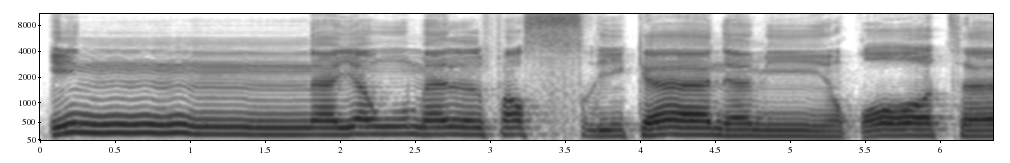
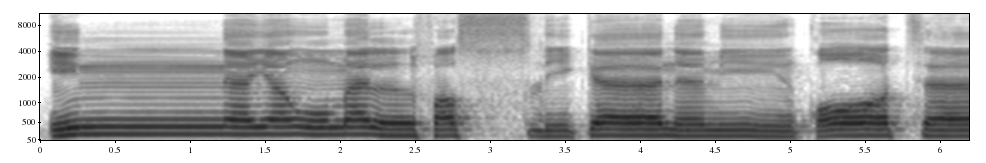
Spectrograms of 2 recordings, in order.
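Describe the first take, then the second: The two takes are said the same way.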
